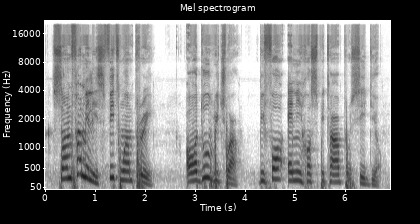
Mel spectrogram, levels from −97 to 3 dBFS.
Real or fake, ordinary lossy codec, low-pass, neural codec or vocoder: real; none; none; none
